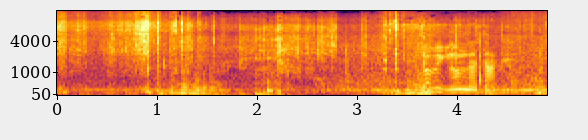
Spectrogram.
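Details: Hornets buzzing around their nest hidden under polystyrene in a smokehouse chimney in a garden arbour during nest removal; a low droning hum with a steady tone, intermittent bursts, and a man speaking Polish nearby.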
